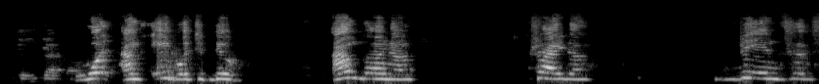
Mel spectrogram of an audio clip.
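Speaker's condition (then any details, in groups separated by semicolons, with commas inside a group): Cerebral palsy; uses wheelchair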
